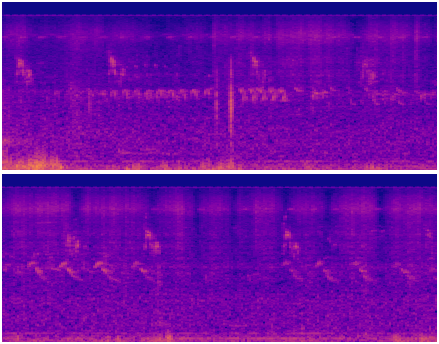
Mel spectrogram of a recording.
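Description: Small birds chirping: short high chirps and quick down-slurred notes every second or so, with a fast run of repeated notes between about one and a half and three seconds in, over a faint steady low hum.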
